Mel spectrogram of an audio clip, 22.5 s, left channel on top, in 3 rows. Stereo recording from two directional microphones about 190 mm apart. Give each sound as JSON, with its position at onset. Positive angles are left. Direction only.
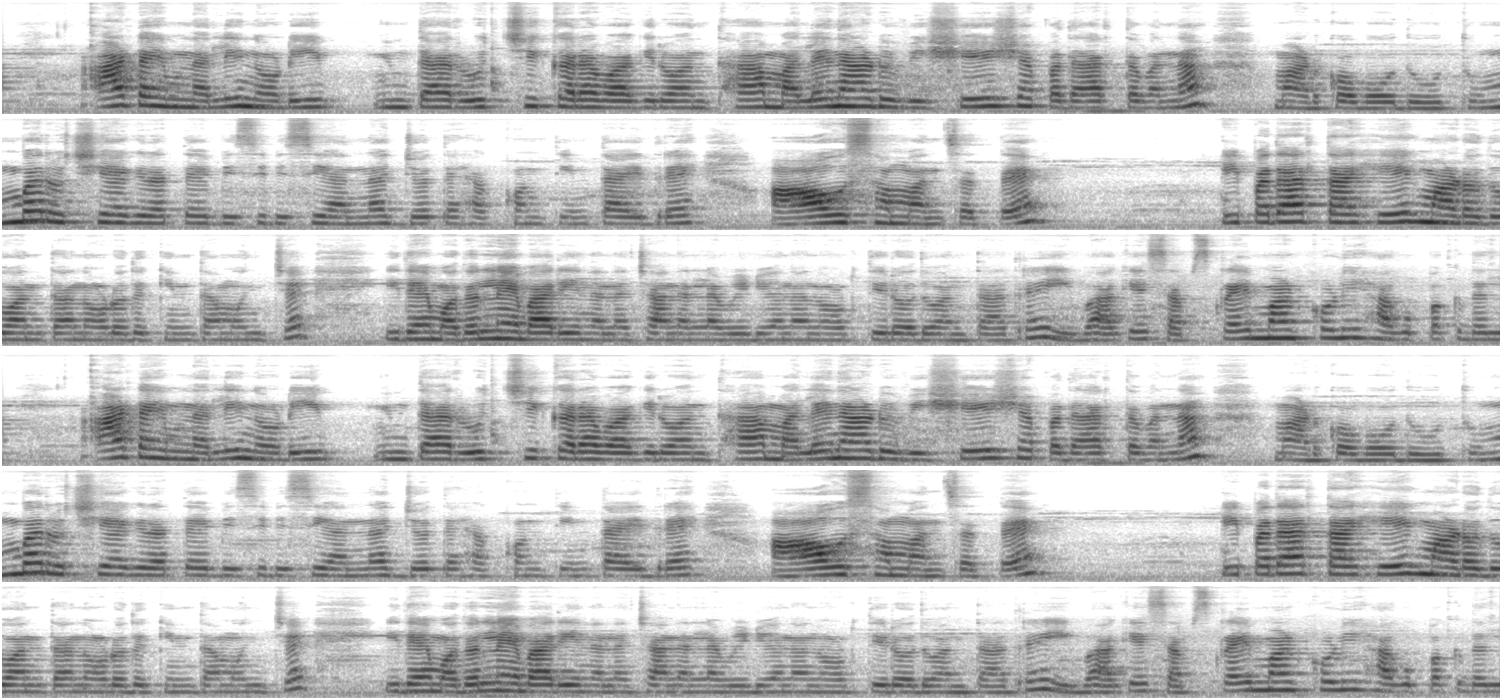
{"t": 0.4, "sound": "a woman's voice", "side_deg": 0}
